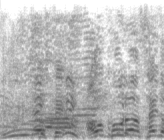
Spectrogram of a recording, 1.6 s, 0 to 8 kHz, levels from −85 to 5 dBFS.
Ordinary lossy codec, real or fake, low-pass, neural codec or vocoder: Opus, 24 kbps; real; 7.2 kHz; none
